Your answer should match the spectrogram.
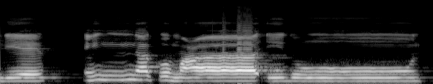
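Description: A man reciting Quranic Arabic in a melodic chant (tilawat): a short phrase, a brief pause, then phrases that settle into long held notes in the second half.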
